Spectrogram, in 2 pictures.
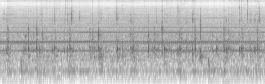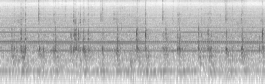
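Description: A Filamaker shredder running with a steady whine from its drive. Its cutter discs give irregular sharp clicks and cracks, several a second, as they bite and scrape at steel oil filter cans.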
